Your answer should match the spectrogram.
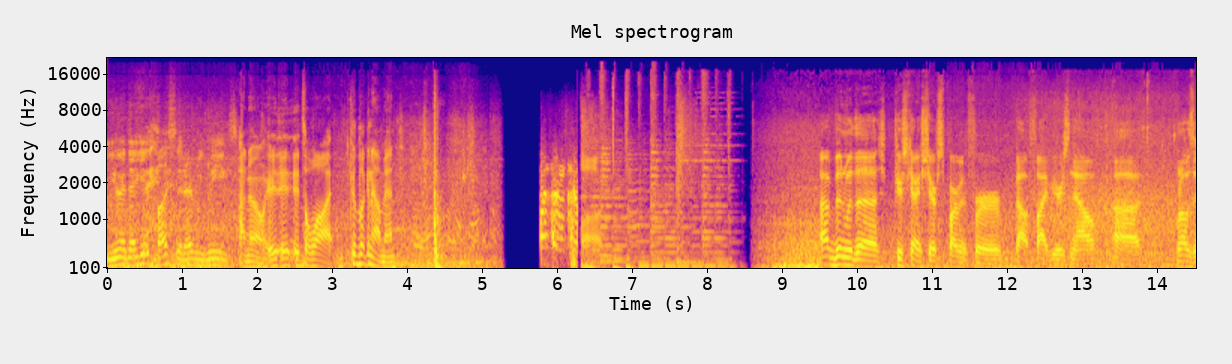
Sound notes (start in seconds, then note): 4.2 car door closing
